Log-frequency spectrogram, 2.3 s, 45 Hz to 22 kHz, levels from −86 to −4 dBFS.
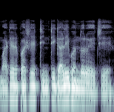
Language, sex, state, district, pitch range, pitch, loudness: Bengali, male, Assam, Hailakandi, 80-95 Hz, 85 Hz, -15 LUFS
